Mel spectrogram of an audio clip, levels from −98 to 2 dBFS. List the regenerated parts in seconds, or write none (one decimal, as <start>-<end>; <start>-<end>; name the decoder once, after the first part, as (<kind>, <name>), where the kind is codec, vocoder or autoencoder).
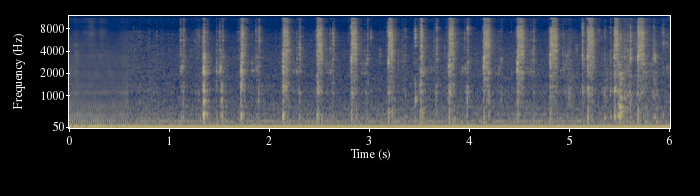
0.0-0.6 (vocoder, Vocos)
